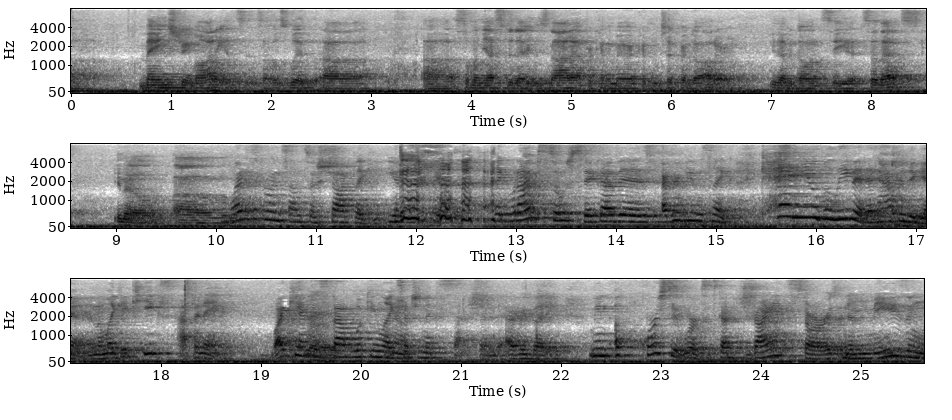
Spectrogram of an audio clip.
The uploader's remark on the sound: This week's podcast is the audio from the Film Now panel held in late 2016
